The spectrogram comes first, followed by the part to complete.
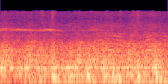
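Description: Loud, steady din of a street procession: a dense wash of crowd and band noise with no clear beat, and a brief high tone near the start.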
